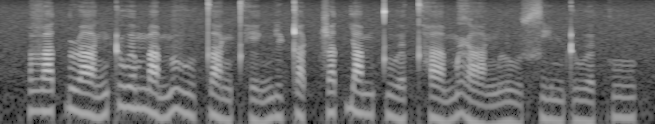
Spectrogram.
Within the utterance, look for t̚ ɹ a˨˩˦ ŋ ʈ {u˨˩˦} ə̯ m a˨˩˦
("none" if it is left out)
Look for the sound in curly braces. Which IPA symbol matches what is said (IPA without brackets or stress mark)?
u˧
